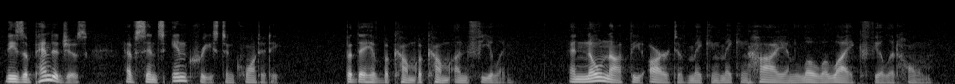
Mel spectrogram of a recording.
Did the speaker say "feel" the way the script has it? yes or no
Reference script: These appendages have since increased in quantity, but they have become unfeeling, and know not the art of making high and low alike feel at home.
yes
